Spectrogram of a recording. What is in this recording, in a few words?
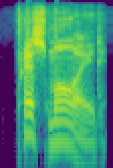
"prismoid", American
